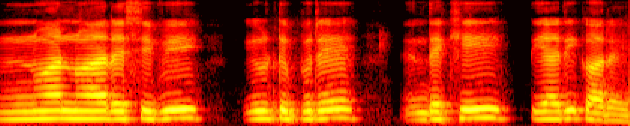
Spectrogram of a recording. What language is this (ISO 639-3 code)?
ori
